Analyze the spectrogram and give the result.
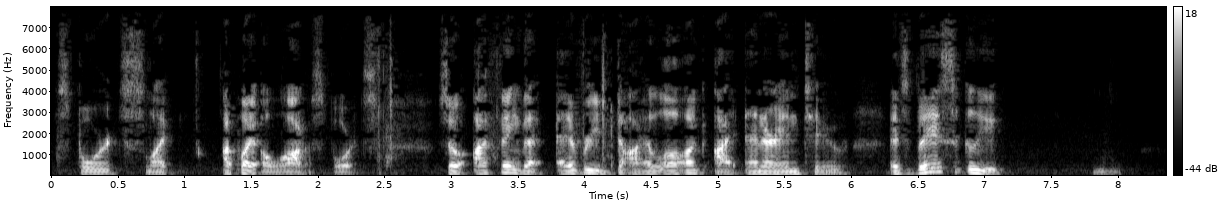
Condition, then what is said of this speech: Stuttering. I went from a stammering, just a very big repetition talker, to more of a prolongation type of stutter.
